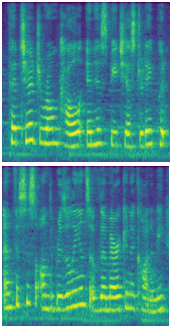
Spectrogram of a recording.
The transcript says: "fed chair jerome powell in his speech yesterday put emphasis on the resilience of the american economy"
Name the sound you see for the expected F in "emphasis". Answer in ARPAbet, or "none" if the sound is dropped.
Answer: F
